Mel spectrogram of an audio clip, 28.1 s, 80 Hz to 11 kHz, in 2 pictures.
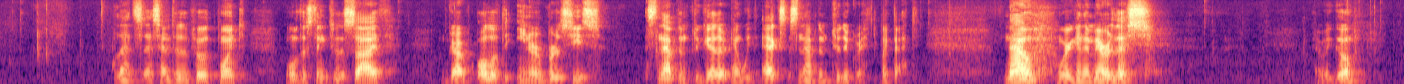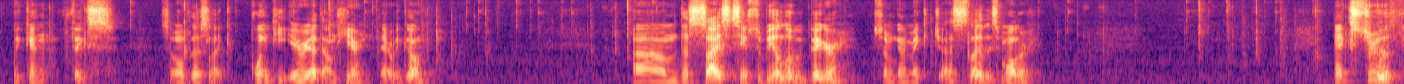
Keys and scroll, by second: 0.1 w, 3.8 4, 5.1-8.4 typing, 15.6 w, 17.6 6, 19.8 r, 20.5 4, 21.5 r, 23.4 w, 24.6 r, 26.3 alt+f, 27.2 ctrl+e.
